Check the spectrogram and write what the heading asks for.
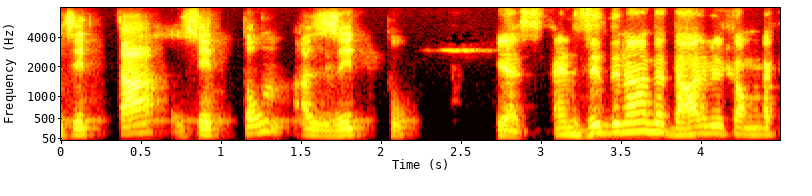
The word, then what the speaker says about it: zidna: the qalqala will come here, and we will pronounce it as zidna, zidna.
